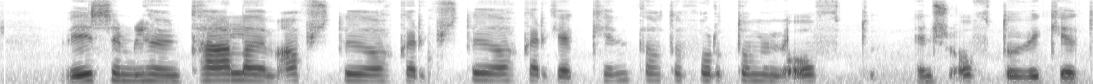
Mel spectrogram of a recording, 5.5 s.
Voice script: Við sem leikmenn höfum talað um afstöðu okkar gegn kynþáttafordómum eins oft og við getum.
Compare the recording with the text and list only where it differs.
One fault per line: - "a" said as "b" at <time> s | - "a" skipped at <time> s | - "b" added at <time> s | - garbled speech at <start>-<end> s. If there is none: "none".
- "leikmenn" skipped at 0.7 s
- "afstöðu okkar" added at 2.1 s
- "eins" skipped at 3.9 s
